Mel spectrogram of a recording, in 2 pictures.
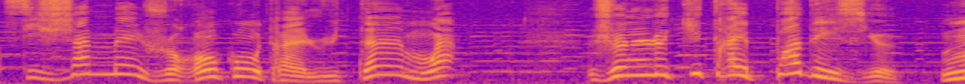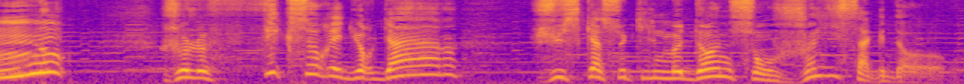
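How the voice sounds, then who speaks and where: A woman's voice: mid-range voice, wildly swooping pitch, takes it slowly, faint music behind, pitched above the performer's own voice. A woman voicing a cocky, stubborn young Irish boy who taunts and orders about in a raised voice. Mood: eager. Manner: bossy and taunting, raises his voice.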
